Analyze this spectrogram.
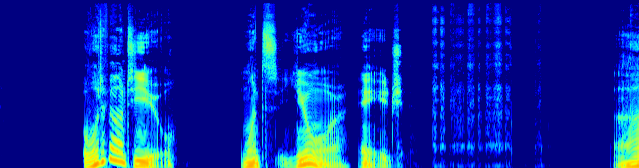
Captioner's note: pencil scribbling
